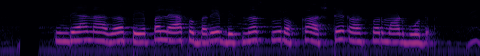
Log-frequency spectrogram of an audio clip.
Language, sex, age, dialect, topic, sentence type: Kannada, female, 18-24, Northeastern, banking, statement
